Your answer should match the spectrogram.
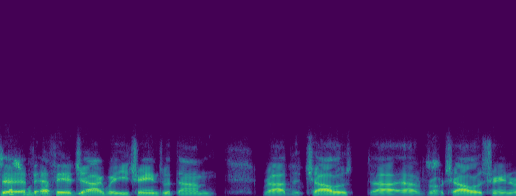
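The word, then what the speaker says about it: Efe Ajagba: God, how do you say his name? F.A. Ajabwa. Yeah, him. Jaguar, yeah. It's F.A. Jaguar.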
